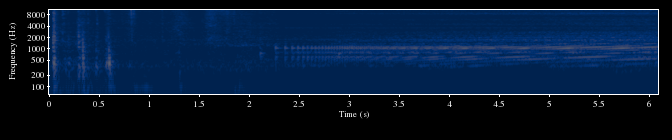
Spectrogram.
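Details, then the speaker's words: 1985 HyperDrive FX/20 20 MB SCSI drive for Macintosh Plus, powered from a 12 V 2 A supply: a few clicks, then a rising spin-up whine with an odd sound; owner suspects head stuck to a platter or another fault. "so it did spin up but I don't know if you heard that sound that sounded like the had not making the sounds that it should make"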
